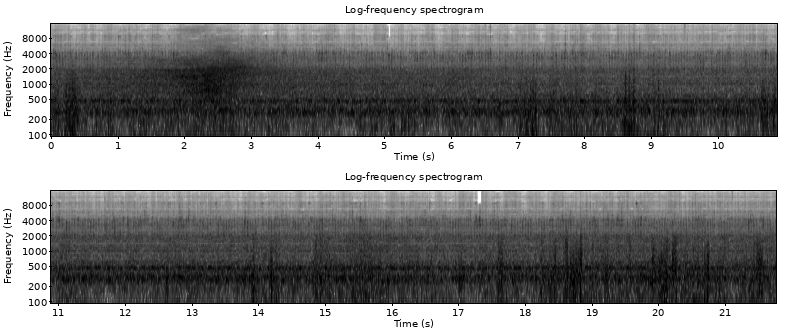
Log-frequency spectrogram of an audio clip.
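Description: Bicycle tyres hum on asphalt.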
